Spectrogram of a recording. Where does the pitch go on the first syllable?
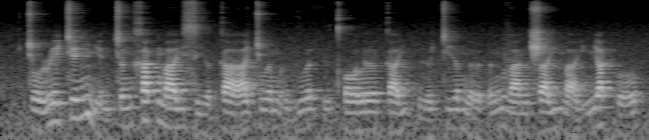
low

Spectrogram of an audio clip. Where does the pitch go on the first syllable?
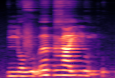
low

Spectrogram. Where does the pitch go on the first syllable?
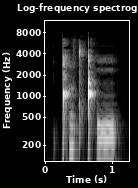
high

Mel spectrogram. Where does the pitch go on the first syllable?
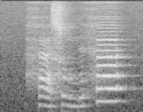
falling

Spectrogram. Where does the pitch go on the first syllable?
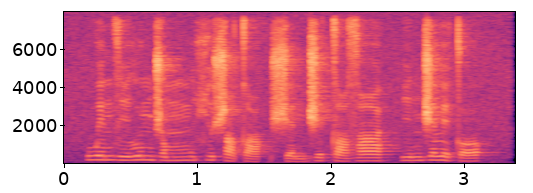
high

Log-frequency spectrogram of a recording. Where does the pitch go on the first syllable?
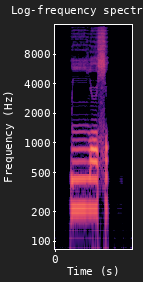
high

